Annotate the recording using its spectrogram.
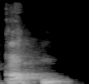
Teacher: no lo emiten la m · en la mayoría a veces de los niños no dicen campo, dice capo, ¿no? Lo omiten la M.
